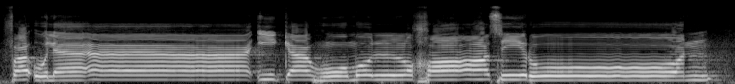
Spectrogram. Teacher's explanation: لام کے اوپر کھڑا زبر اور مد ہے تو اس کو ہم نے زیادہ کھینچنا ہے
